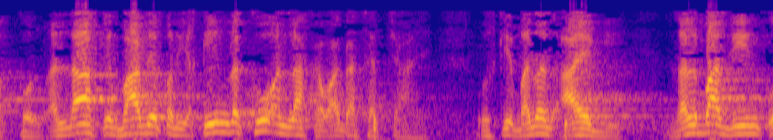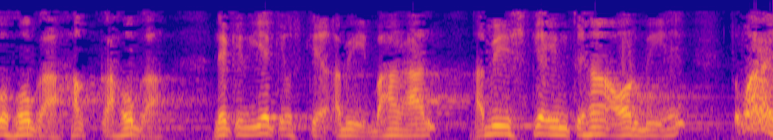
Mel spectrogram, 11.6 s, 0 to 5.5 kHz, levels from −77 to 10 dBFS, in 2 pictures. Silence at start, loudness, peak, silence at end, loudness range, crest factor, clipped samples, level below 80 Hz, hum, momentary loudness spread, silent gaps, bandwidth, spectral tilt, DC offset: 0 s; -13 LUFS; 0 dBFS; 0 s; 4 LU; 14 dB; 0.2%; -42 dBFS; none; 14 LU; none; 5.4 kHz; -9 dB/octave; under 0.1%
